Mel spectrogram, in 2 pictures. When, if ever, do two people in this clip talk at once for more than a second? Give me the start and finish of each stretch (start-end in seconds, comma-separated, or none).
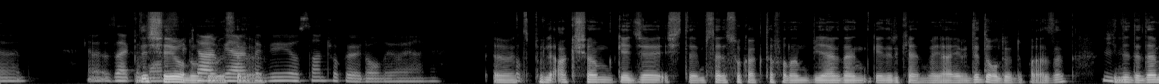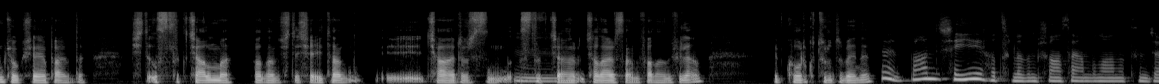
1.4-2.7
